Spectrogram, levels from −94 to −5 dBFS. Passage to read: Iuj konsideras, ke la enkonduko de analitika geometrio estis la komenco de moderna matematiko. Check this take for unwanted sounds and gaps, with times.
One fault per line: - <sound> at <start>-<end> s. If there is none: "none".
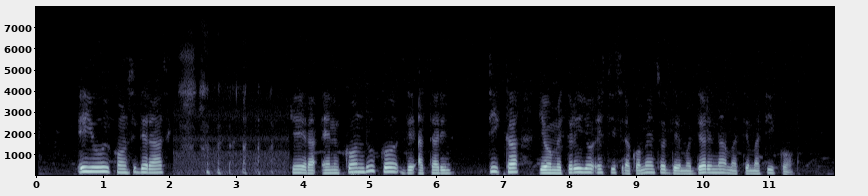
- laugh at 2.1-3.7 s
